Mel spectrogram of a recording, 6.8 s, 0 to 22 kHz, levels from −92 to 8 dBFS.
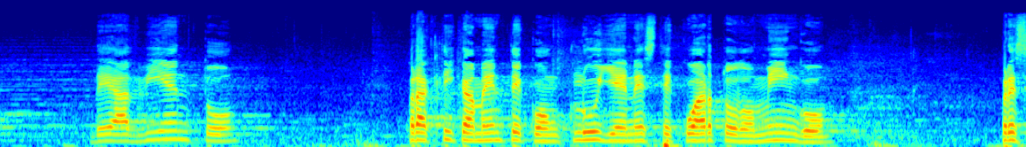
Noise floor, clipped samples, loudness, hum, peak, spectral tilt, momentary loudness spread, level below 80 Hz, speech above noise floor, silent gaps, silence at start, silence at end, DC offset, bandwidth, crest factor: -49 dBFS; under 0.1%; -20 LUFS; none; 0 dBFS; -5 dB/octave; 11 LU; -34 dBFS; 30 dB; none; 0 s; 0 s; under 0.1%; 15 kHz; 22 dB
